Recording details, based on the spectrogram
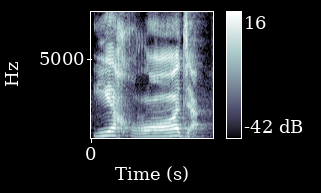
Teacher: ரா வந்து ஃபத்தாவில் இருக்குது, வலினப்படுத்தி ஓதணும். கூடவே அலிஃப் மதா இரண்டு ஹரக்கத்தில் நீட்டம் கொடுக்கணும்.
